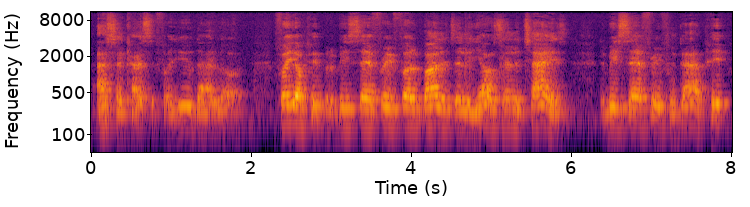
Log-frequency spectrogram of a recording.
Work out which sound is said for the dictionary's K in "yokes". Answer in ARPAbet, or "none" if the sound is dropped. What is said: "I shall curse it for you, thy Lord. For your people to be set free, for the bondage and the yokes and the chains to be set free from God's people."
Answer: none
